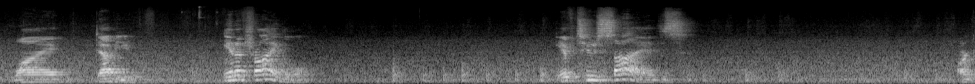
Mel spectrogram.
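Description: A young man speaks calmly and slowly nearby, in short phrases.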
